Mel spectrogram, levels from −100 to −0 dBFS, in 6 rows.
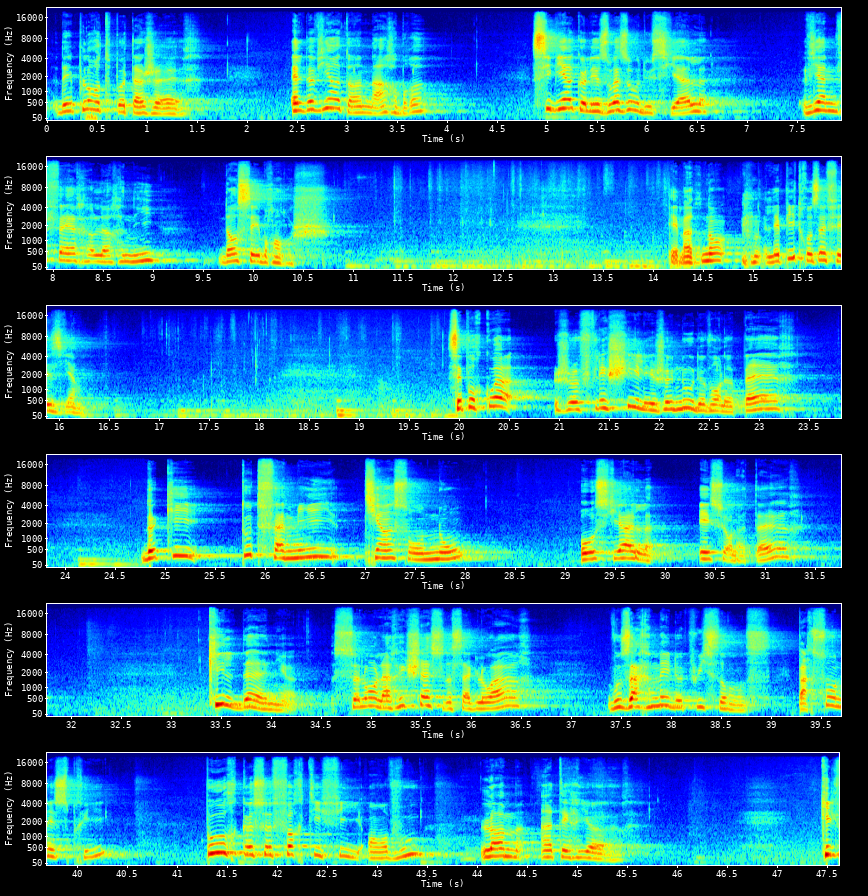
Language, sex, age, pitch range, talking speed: French, female, 50-69, 185-280 Hz, 90 wpm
